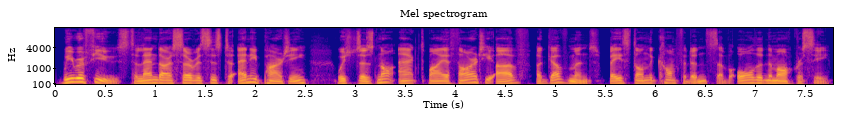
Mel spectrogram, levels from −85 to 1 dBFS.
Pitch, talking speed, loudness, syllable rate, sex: 110 Hz, 200 wpm, -19 LUFS, 6.1 syllables/s, male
